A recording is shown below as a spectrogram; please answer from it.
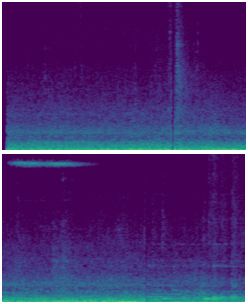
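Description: Street traffic ambience in Manhattan: a steady low rumble of vehicles on a busy street, briefly cut about two seconds in and a little quieter near the end.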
